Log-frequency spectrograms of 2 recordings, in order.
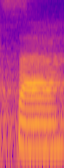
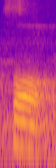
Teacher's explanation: Sejajar dengan gigi bawah. Tapi bedanya apa antara sa dan so, sin dan sod? Itu bedanya punggung lidah ini keangkat.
